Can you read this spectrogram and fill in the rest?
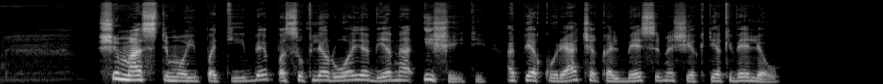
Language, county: Lithuanian, Utena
